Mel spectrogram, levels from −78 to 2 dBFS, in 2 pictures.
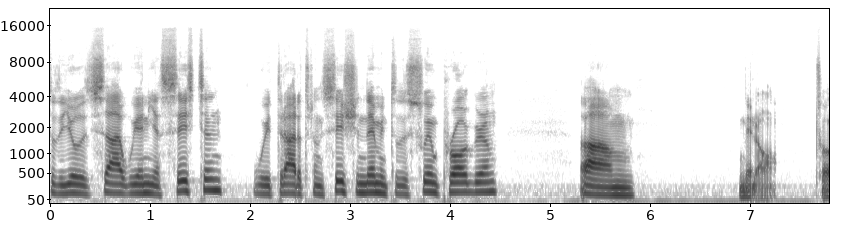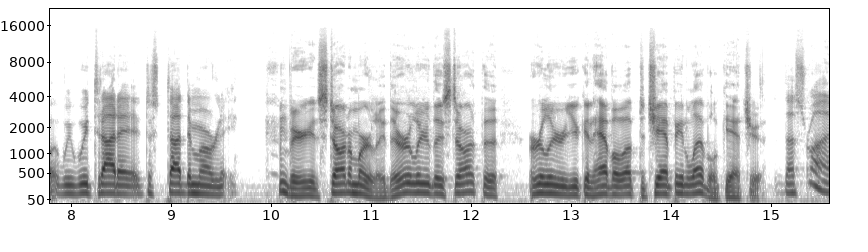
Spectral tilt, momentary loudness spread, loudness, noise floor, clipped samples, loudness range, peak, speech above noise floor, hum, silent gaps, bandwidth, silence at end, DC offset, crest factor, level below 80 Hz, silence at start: -5.5 dB/octave; 10 LU; -22 LUFS; -56 dBFS; under 0.1%; 2 LU; -2 dBFS; 35 dB; none; none; 15.5 kHz; 0 s; under 0.1%; 20 dB; -46 dBFS; 0 s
